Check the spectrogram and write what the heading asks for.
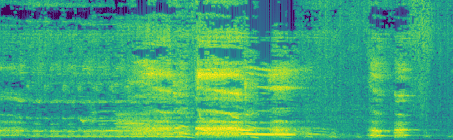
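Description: howler monkey howling

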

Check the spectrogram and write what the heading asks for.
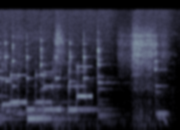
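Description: phone ringtone

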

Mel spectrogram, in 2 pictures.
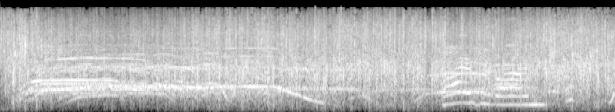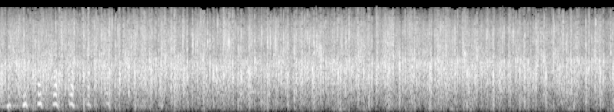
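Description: audience applause and cheering

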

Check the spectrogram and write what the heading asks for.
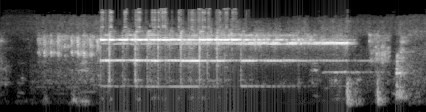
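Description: bell ringing

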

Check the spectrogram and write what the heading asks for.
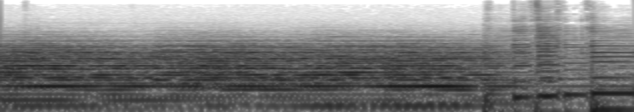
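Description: church bells ringing

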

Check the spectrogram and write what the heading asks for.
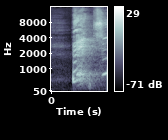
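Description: sneeze

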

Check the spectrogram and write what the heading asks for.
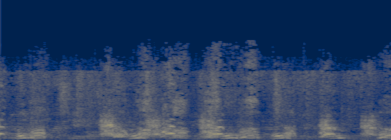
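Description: dogs barking

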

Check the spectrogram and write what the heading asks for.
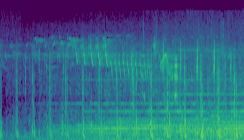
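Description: horse hooves clip-clopping

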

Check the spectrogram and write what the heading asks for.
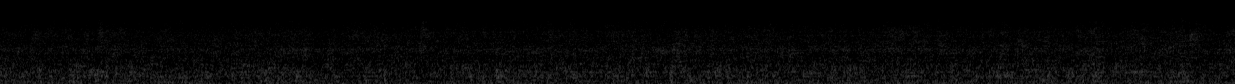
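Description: flowing mountain stream water

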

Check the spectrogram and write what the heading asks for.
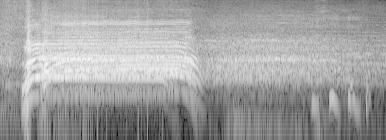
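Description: audience screaming

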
